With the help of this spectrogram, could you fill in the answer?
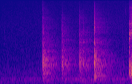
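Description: A water-damaged bathroom wall section, where the board and edge trim are missing, is tapped gently five times, out of fear of breaking it. Each tap gives a light, hollow knock with a brief midrange ring. The wall is damaged and needs repair, with parts rusted from water, possibly iron, and wood rotting where it touched water.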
